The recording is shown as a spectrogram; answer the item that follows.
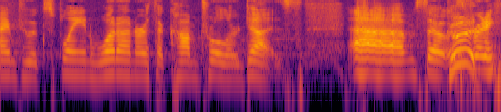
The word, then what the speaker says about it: comptroller: Well, it's funny, too, because in Maryland, we say comptroller. Right. And lots of other places, they say controller.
